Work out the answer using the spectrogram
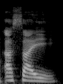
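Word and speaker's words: açaí: Acai bowl. – It's not how you say it. – No? – Acai. – Acai. – Yeah. – Really? – Yes. – Wait a minute. Are those the same thing? – Yes. Acai. – Terrible. – Bowls. Yeah, I don't know what you're saying. They're good. My daughter lives on them from the local Sobo place. It's spelled A-C-A-I. That's why.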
